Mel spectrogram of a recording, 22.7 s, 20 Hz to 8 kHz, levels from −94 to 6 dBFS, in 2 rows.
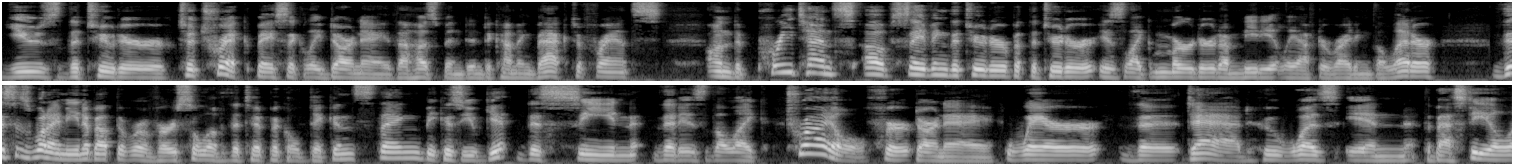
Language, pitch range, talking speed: English, 125-155 Hz, 170 wpm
